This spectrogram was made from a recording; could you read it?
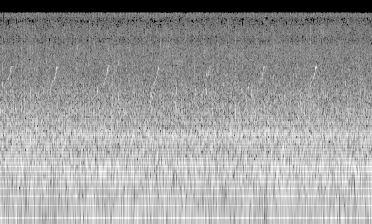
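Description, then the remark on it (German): A steady babbling stream rushes through a Central European primeval forest in the Bavarian Forest, Bavaria, filling the scene with constant watery noise, while small birds chirp intermittently in short rising calls above it. No voices are present. “Dieser plätschernde, zwitschernde Natursound, der kommt aus dem Bayerischen Wald.”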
